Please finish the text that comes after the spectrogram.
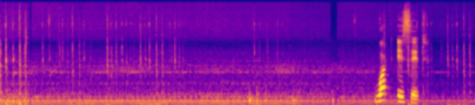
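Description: Keys clatter on a computer keyboard in the video game Disco Elysium, light rapid typing over a low machine hum, with a voice speaking briefly near the end.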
